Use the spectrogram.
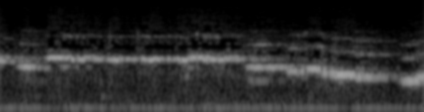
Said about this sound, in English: And this tale is going to be told by a cast of musical instruments, a different instrument impersonating a different character. The bird will be played by a flute.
